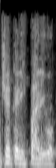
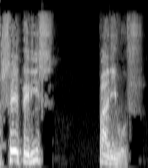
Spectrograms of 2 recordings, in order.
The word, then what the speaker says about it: ceteris paribus: La condición ceteris paribus, que ustedes la van a tener escrita como ceteris paribus, pero se pronuncia ceteris paribus.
